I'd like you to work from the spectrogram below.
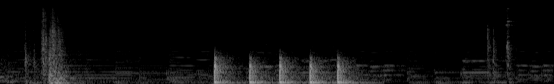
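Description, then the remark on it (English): A door is shut in a little girl's face with a solid thud, then after a pause four firm, evenly spaced knocks rap on it. No one speaks. “Mister, I know you just did not close the door in this little girl's face.”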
